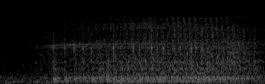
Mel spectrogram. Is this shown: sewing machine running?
yes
